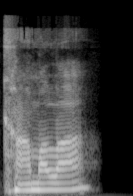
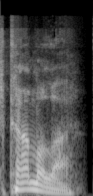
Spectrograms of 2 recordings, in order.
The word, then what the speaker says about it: Kamala: Is it Kamala? – No, it's Kamala.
